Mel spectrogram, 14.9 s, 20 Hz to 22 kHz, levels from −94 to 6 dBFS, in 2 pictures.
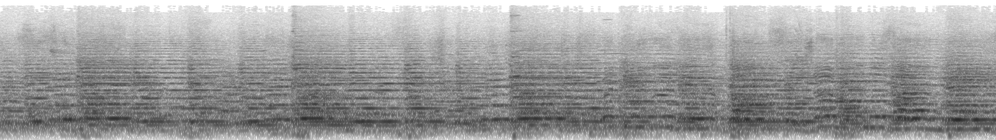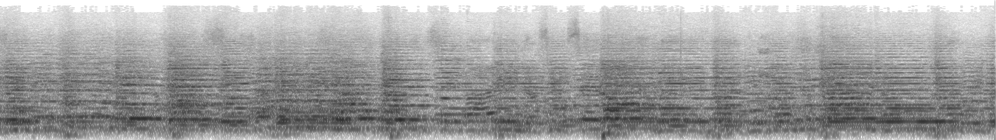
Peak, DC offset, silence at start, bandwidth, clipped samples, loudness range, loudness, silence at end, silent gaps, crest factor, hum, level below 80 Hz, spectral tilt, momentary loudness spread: -4 dBFS; under 0.1%; 0 s; 17.5 kHz; under 0.1%; 1 LU; -19 LUFS; 0 s; none; 16 dB; none; -62 dBFS; -3 dB/octave; 5 LU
